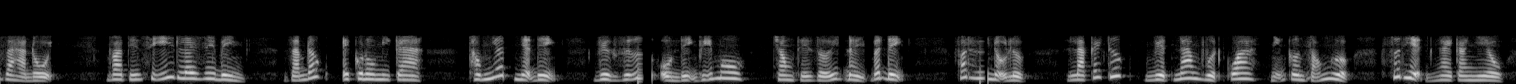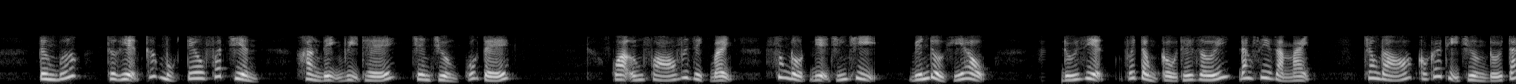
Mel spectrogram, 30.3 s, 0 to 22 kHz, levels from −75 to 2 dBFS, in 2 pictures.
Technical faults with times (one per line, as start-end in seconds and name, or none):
6.38-6.52 packet loss with pitch repetition
9.80-9.88 packet loss with pitch repetition
25.58-25.78 packet loss with pitch repetition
